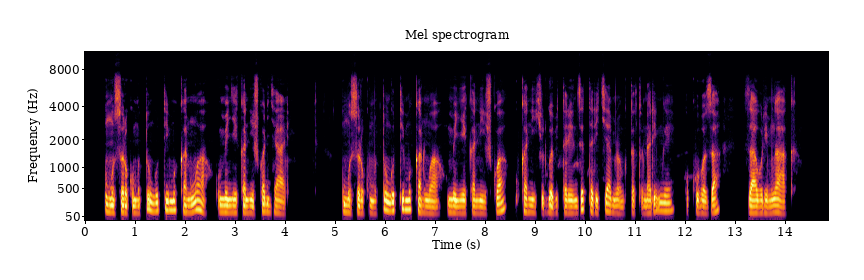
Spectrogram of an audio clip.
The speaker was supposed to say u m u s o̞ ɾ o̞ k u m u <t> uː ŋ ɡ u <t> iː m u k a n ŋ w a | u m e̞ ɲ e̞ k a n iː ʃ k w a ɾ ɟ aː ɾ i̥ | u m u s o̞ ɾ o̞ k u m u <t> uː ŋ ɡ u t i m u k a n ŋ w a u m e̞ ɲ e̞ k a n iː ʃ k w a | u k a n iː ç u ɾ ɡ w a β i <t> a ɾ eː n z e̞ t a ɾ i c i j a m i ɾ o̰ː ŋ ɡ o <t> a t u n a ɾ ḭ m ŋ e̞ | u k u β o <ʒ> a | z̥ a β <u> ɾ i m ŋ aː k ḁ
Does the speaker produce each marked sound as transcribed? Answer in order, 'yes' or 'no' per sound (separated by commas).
yes, yes, yes, yes, yes, no, yes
